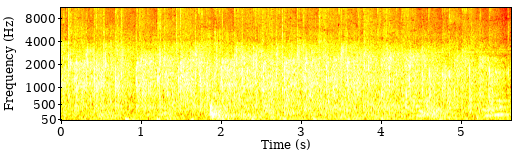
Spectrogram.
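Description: Recorded audio from a board meeting: a crowd cheers and claps steadily for several seconds, a dense wash of applause with scattered voices whooping, loud and continuous throughout without a break.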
